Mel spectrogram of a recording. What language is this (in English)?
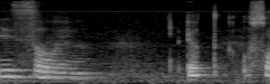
Portuguese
